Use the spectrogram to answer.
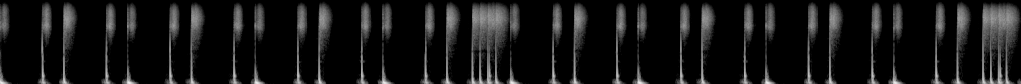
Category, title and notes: Instrument samples > Percussion
94 Welson Loop 01
Loops and one-shots made using Welson Super-Matic Drum Machine
94bpm, DrumLoop, DrumMachine, Drums, Electro, Electronic, Hi-Hats, Loop, Rare, Synth, Vintage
